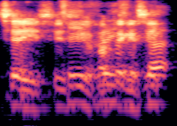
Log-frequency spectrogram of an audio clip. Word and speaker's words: Chase: No sé cómo se dice exactamente, sí, me parece que es Chase. – está, bien dicho, no es, no es un inglés de Oxford, pero está bien dicho.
